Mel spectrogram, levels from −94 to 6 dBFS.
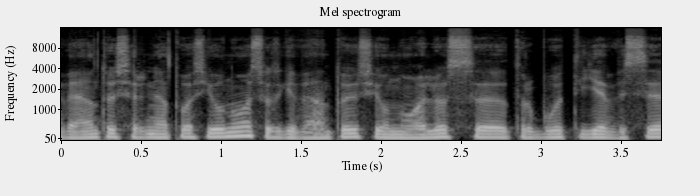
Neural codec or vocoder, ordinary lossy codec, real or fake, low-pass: none; Opus, 24 kbps; real; 14.4 kHz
